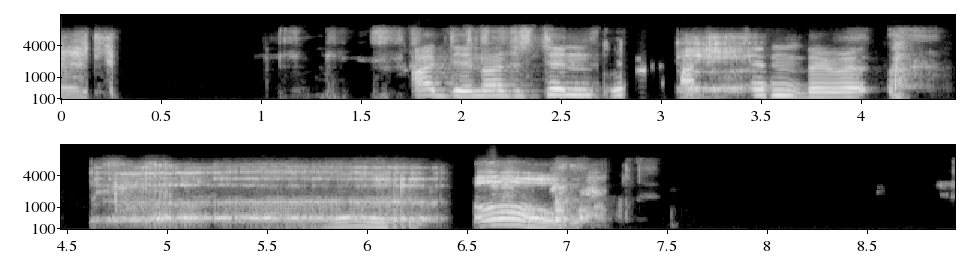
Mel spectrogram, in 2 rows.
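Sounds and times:
speech: 0:01.8 - 0:04.3, 0:05.8 - 0:07.4
long loud throaty burp: 0:03.1 - 0:03.6, 0:04.2 - 0:07.3.

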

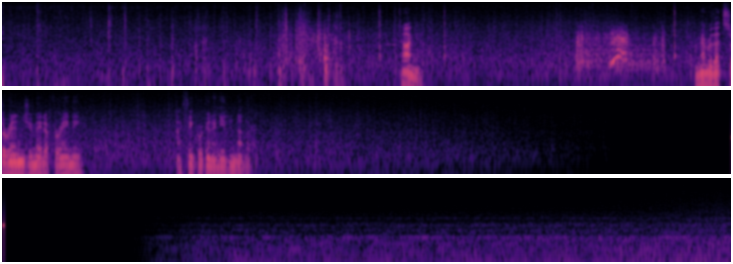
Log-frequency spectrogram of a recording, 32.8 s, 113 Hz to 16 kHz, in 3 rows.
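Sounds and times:
steady rain hissing: 0:00.0 - 0:20.1, 0:29.6 - 0:32.7
heavier deeper downpour: 0:00.0 - 0:20.3, 0:29.2 - 0:32.7
speech: 0:06.0 - 0:06.4, 0:10.4 - 0:12.2, 0:13.6 - 0:14.8.

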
